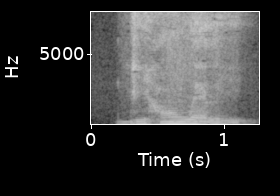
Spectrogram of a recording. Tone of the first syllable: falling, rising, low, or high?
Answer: low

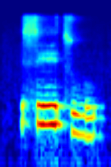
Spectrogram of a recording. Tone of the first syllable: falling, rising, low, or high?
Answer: high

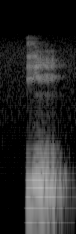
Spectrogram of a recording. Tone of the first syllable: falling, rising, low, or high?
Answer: low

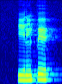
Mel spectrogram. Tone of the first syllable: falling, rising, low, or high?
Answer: low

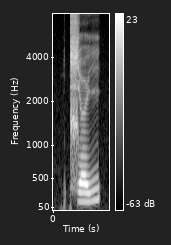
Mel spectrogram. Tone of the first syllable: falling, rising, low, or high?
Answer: rising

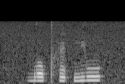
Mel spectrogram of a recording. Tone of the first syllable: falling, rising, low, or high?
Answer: low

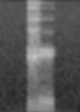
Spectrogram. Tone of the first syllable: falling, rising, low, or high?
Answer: low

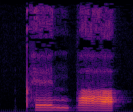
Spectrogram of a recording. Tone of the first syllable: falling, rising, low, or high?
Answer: low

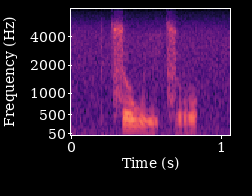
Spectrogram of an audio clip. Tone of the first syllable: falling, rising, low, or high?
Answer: high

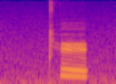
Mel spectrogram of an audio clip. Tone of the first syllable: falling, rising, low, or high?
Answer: falling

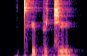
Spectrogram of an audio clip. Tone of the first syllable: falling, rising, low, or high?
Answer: high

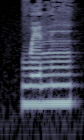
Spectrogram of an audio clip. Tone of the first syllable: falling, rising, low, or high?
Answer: high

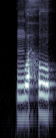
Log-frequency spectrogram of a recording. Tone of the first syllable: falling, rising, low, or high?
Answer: high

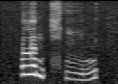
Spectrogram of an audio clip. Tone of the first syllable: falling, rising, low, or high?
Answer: falling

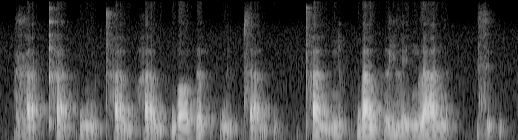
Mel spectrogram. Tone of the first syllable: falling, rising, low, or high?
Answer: low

